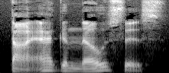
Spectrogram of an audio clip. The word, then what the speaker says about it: diagnosis: history 也可以读作 history，也可以读作 history。medical。第十，accurate，前面就是重音 a，很重，accurate，准确的，accurate。第十一，diagnosis， no 的地方最重，前面的 die 是次重音，i 的长音 die， diagnosis， gnosis，动词是 diagnose， diagnose，那就是重音就在最前面。十二。Symptoms 重音在最前面，都读得很短。Symptoms。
